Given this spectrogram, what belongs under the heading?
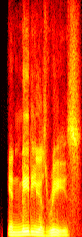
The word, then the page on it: in medias res: American English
